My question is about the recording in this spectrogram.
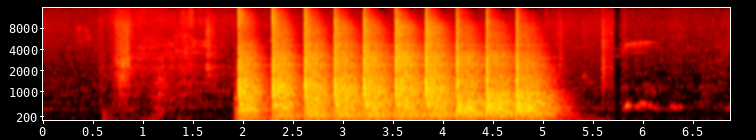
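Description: Claw hammer driving a peg into a hole in an oak board: a quick run of about a dozen sharp blows, about four a second, starting about two seconds in and lasting just over three seconds.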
